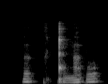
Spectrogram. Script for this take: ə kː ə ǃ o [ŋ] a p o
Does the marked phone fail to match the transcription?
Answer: no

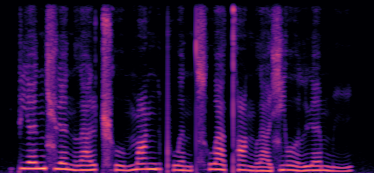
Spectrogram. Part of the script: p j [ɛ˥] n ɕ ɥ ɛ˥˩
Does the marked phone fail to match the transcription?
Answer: no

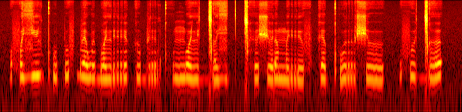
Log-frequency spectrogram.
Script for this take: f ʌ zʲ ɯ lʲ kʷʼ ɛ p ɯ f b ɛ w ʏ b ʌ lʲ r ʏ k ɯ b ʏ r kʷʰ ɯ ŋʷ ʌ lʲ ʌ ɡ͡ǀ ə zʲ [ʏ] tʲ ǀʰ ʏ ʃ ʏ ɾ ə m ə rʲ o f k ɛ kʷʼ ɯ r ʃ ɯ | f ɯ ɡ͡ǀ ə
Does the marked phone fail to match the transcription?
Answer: yes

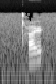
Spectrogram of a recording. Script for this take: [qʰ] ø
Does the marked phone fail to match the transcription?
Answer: no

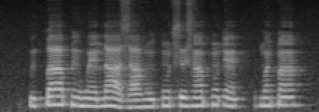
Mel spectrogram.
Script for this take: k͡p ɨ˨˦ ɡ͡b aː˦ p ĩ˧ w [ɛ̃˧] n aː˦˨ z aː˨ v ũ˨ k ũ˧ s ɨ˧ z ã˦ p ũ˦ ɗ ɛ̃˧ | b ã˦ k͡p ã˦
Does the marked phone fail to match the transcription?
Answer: no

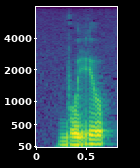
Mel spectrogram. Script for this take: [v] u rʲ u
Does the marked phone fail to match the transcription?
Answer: yes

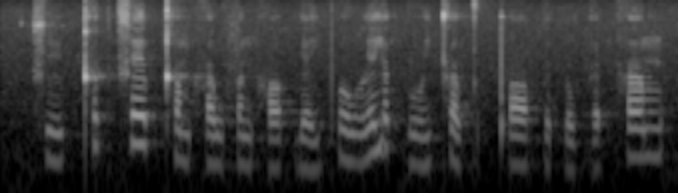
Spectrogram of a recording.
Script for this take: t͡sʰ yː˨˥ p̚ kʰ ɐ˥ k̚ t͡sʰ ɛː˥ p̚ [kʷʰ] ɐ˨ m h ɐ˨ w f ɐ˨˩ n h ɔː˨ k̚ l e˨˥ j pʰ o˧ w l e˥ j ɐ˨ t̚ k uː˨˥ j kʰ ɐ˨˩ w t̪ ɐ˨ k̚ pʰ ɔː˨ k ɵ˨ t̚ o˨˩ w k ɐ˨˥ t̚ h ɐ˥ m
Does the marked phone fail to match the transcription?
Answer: yes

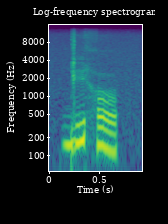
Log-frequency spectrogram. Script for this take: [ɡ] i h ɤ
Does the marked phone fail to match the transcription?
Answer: no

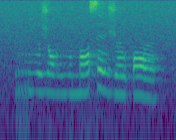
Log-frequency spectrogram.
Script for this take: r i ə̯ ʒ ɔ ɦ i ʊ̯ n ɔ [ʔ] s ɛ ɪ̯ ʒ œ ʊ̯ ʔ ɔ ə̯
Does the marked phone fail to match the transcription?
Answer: yes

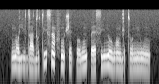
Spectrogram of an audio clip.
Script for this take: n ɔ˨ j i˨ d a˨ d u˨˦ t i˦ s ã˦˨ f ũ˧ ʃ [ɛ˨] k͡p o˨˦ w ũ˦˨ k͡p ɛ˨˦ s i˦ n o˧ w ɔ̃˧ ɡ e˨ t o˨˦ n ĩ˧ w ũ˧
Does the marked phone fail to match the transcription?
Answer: no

